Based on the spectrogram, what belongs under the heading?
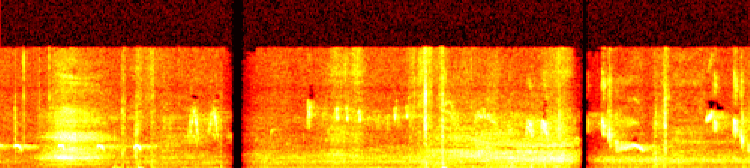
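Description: Small birds chirping in short high notes over a steady hiss, with a few low thumps, the loudest about three seconds in. The sound cuts out completely for a moment twice.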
